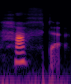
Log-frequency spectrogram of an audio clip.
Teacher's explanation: Okay, again, a learner might say every sound have to. But in natural speech, have to almost always becomes hafta.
